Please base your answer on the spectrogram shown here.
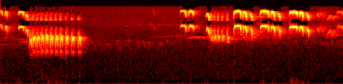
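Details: Singing tit outdoors, opening with a fast, dense high trill of about a second, then a pause, followed by a lively run of sharp, thin, high chirps delivered in quick uneven succession.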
